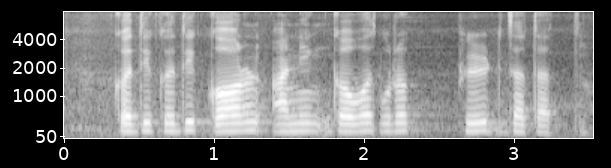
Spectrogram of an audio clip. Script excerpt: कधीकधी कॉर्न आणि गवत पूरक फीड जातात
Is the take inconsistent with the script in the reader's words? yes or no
no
